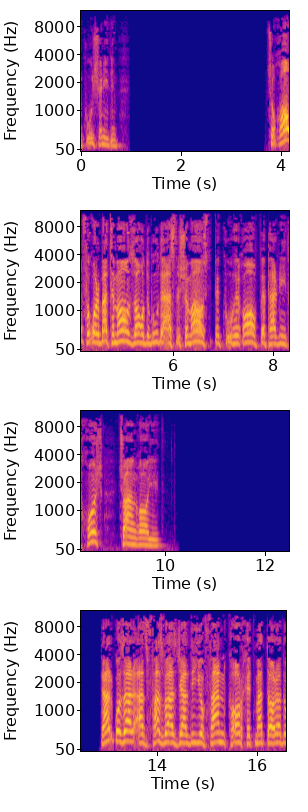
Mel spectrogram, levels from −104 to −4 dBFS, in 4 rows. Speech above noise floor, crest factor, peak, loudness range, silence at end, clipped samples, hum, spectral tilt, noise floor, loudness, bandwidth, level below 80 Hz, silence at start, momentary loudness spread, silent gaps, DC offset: over 70 dB; 20 dB; -2 dBFS; 10 LU; 0 s; under 0.1%; none; -4.5 dB/octave; under -90 dBFS; -20 LUFS; 11.5 kHz; -64 dBFS; 0 s; 14 LU; 0.99-3.66 s, 10.29-12.83 s; under 0.1%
